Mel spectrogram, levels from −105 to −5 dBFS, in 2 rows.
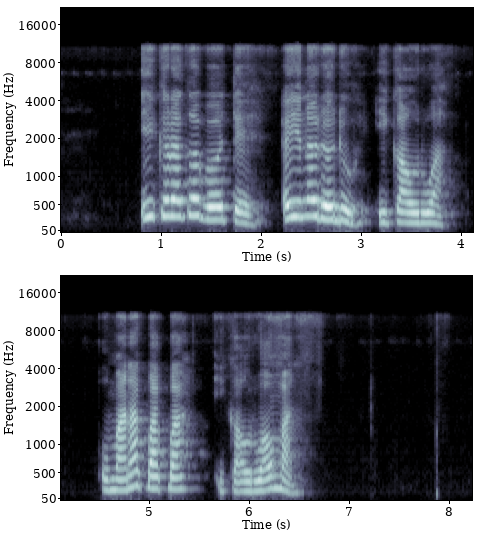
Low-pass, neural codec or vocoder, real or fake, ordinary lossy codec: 10.8 kHz; codec, 24 kHz, 3.1 kbps, DualCodec; fake; Opus, 64 kbps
